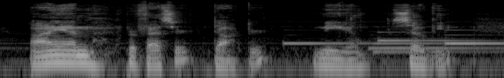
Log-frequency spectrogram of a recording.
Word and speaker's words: Soggie: am Professor Dr Neil sobey Easy's way to remember how to pronounce my name is to think of a stogie cigar or you can call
